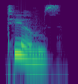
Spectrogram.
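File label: "tombs", British English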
